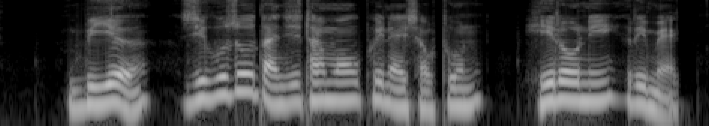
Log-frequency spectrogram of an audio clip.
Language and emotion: Bodo, neutral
